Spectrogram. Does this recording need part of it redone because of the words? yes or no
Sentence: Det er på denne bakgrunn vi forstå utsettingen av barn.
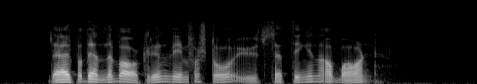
no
